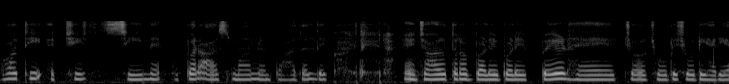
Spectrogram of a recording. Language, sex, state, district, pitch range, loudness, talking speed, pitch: Hindi, male, Maharashtra, Dhule, 225-245 Hz, -37 LUFS, 195 wpm, 235 Hz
